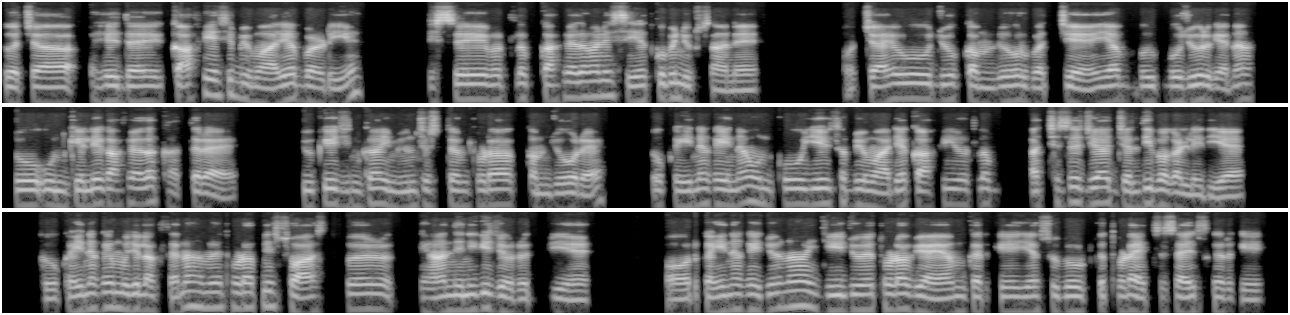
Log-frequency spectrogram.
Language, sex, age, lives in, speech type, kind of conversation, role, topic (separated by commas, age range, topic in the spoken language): Hindi, male, 18-19, India, conversation, unstructured, none, जलवायु परिवर्तन से आम लोगों की ज़िंदगी कैसे प्रभावित होती है?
